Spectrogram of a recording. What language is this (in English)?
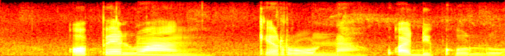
Tswana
